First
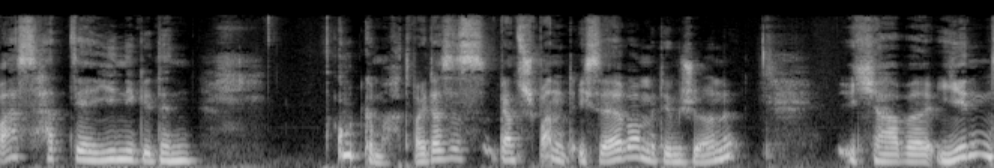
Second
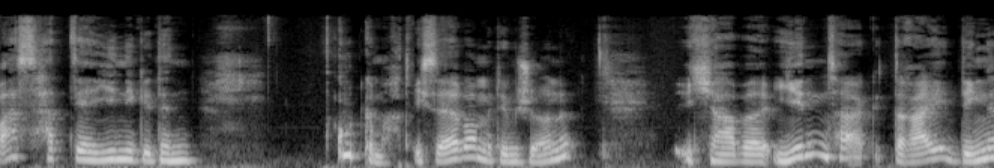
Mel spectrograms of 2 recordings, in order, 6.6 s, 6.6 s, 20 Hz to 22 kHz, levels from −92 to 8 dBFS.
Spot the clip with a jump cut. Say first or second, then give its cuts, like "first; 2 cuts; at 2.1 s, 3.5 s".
second; 1 cut; at 2.7 s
